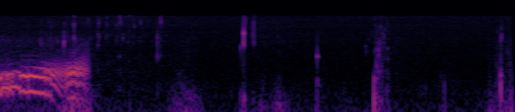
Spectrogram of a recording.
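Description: A loud gurgling growl, then scattered soft bubbling and popping gut sounds, normal hunger stomach growling.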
